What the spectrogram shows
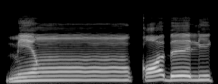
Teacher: জিহ্বার শেষাংশ থেকে কফ উচ্চারিত হয় উপরের তালুতে লাগিয়ে, কাজেই আমরা শেষাংশ তালুতে লাগিয়ে দিব এবং তারপরে নাক থেকে মোটা ভারী গুণনা করব, কারণ কফ ভারী। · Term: ইখফা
